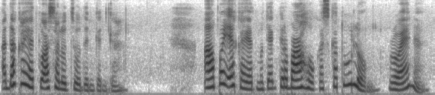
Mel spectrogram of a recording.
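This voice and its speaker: A woman's voice: fairly high pitch, sing-song, brisk, a bit bright, no room sound. A woman with an Ilocano accent playing a strict, suspicious, bossy lady of the house in a comedy drama. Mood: stern, questioning. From Philippines. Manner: scolding, demanding.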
